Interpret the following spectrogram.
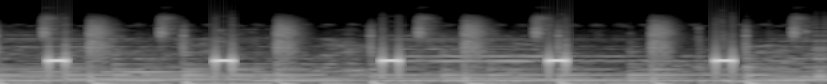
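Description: Quiz countdown timer sounding five short, high beeps a little under a second apart as the answer time runs out, over background music with a steady beat.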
